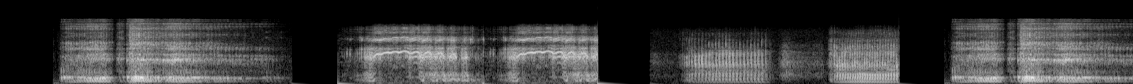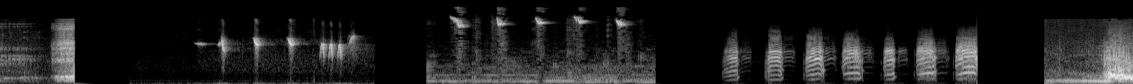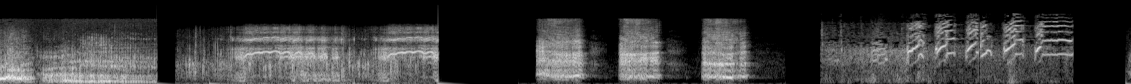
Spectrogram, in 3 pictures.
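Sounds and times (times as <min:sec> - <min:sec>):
high chirping calls: 0:13.1 - 0:15.1, 0:15.8 - 0:17.7
animal calls: 0:15.8 - 0:17.7.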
